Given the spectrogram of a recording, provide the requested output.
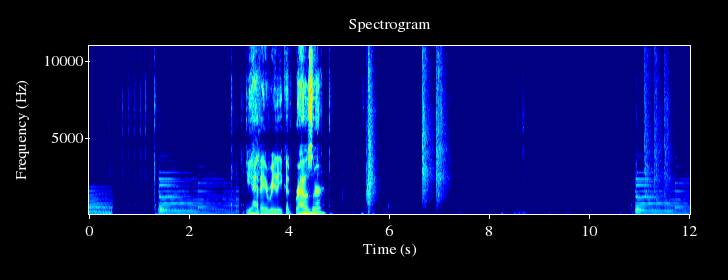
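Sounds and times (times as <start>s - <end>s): keyboard and mouse clicks: 0.5s - 1.5s, 10.8s - 11.8s.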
